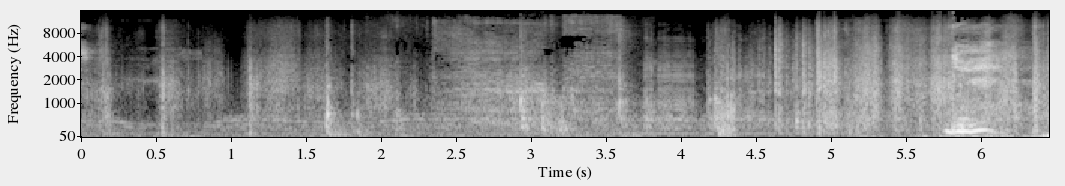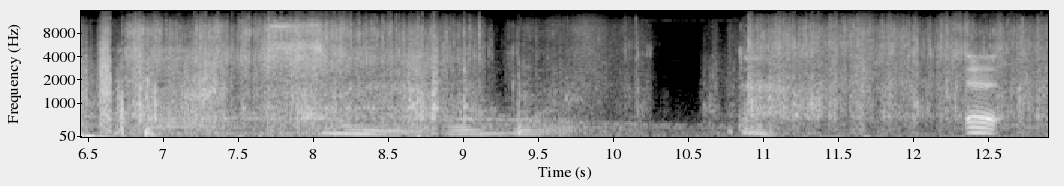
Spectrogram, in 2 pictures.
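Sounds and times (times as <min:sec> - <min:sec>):
voices: 0:00.0 - 0:03.9, 0:07.3 - 0:11.1
plastic tarp from a car being shaken out and crinkled: 0:04.2 - 0:12.8
speech: 0:05.8 - 0:06.2.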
